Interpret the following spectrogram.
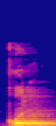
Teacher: جو پہلا حرف ہے قاف ہے، پر ہے، موٹا ہے اور لام باریک ہے،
